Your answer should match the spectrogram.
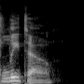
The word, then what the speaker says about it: Leto: In the traditional Greek, yes. It's pronounced Leto.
